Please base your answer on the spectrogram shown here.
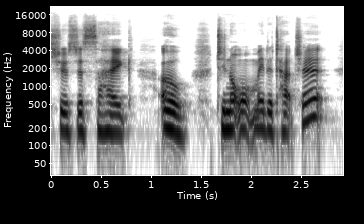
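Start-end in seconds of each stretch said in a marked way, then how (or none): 1.1-2.7 mock-panicked, imitated anxious alarm. Retelling how a woman reacted to a comment about her hair, imitating her freaking out. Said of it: "she freaked out and she goes".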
